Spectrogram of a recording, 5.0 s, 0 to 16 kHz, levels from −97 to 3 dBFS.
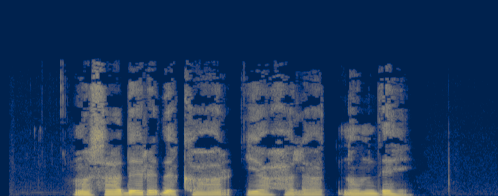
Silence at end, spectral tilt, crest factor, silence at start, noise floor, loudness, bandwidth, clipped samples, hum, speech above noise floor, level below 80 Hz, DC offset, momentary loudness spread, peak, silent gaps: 0.9 s; -6.5 dB/octave; 18 dB; 0.75 s; -67 dBFS; -21 LUFS; 11.5 kHz; under 0.1%; none; 46 dB; -62 dBFS; under 0.1%; 11 LU; -4 dBFS; none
